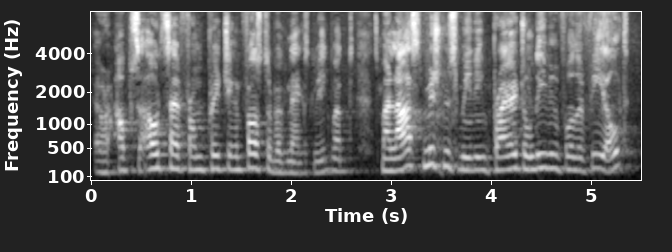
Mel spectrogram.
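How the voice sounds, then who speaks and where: A man with a German accent and a high-pitched voice, teaching a Sunday school class in a church with quick, self-deprecating humor. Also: fairly even intonation. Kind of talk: informal Bible class talk.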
